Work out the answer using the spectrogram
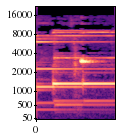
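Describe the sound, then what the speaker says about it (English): An alarm goes off with a steady, sustained electronic tone, fairly loud and unbroken for the whole moment, with no talking. "That's my alarm."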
